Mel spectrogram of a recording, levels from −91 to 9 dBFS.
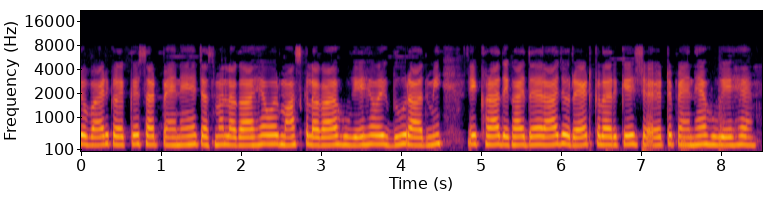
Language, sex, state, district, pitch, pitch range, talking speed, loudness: Hindi, female, Rajasthan, Churu, 230 Hz, 225-240 Hz, 230 wpm, -14 LUFS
